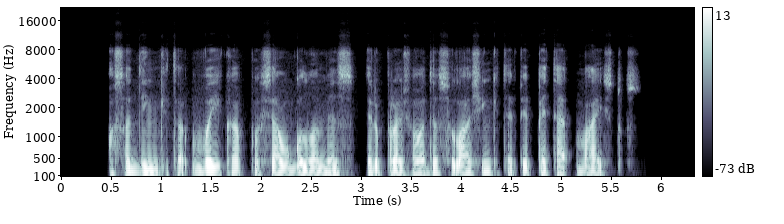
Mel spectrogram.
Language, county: Lithuanian, Klaipėda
